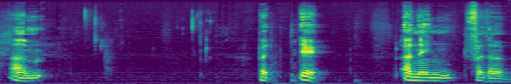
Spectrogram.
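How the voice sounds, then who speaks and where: A man with an Australian accent speaks in a fairly low voice. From Victoria, Australia. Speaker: sambar deer hunting guide. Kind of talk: interview answer.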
